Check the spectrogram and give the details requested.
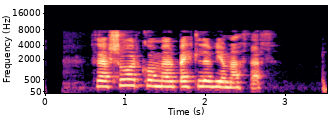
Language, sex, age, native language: Icelandic, female, 18-19, Icelandic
